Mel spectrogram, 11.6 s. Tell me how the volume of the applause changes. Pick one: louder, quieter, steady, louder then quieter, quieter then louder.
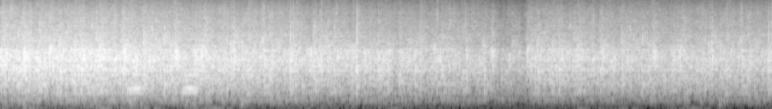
quieter.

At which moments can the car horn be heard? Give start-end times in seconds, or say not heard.
1.3-3.0.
